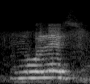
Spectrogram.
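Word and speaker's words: knowledge: नॉलेज। नॉलेज। अब बताओ नॉलेज में क्या-क्या लेटर साइलेंट है? के और डी हां तो नॉलेज में के साइलेंट है और डी साइलेंट समझ में आया?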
